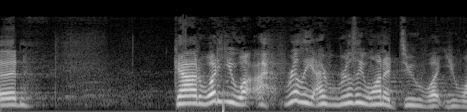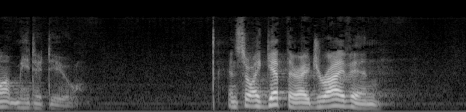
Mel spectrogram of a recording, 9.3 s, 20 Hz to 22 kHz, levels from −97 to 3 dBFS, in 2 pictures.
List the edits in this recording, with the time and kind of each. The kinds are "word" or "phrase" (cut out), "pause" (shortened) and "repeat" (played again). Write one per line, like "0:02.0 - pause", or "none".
none

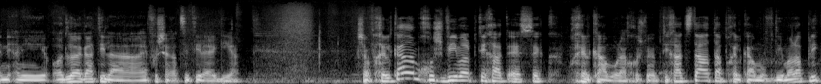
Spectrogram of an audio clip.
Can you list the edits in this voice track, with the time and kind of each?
0:03.5 - pause
0:05.6 - pause

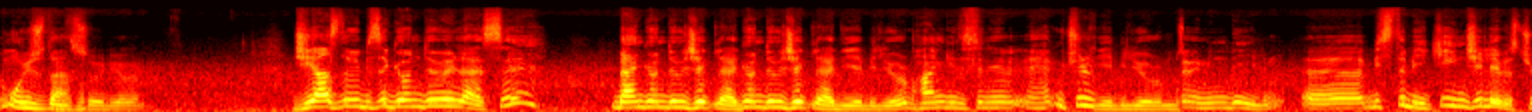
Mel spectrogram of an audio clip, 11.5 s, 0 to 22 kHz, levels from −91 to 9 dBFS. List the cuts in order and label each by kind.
0:05.6 - repeat
0:08.2 - phrase
0:08.9 - word
0:09.7 - pause

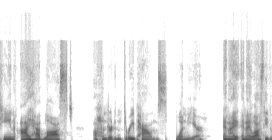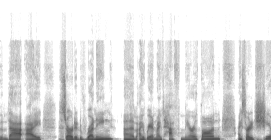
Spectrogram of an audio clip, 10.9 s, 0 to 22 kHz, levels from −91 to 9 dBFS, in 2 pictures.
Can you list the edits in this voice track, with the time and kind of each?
0:03.5 - word
0:05.4 - word
0:08.7 - word

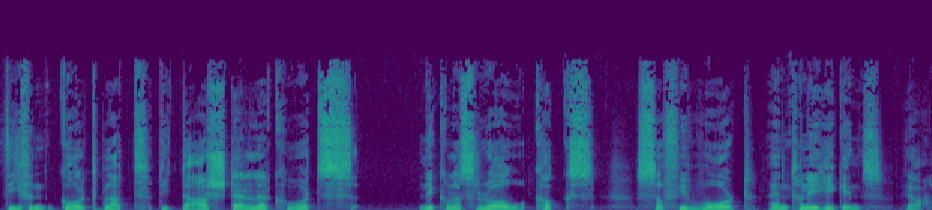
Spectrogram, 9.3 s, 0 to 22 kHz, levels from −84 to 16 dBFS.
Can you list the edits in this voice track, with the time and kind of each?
0:01.5 - word
0:05.3 - word
0:07.6 - pause

